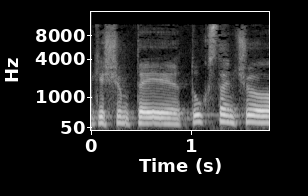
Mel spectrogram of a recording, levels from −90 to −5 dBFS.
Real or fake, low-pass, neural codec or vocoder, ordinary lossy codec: fake; 14.4 kHz; vocoder, 44.1 kHz, 128 mel bands every 256 samples, BigVGAN v2; MP3, 48 kbps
